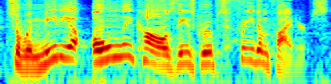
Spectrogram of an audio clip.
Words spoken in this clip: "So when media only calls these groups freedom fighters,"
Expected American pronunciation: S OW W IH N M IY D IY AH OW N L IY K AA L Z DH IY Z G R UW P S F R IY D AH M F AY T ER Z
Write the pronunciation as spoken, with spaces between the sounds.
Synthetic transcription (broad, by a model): S OW W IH N M IY D IY AH OW N L IY K AA L Z DH IY Z G R UW P S F R IY D AH M F AY T ER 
